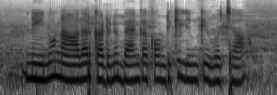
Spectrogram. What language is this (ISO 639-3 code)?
tel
